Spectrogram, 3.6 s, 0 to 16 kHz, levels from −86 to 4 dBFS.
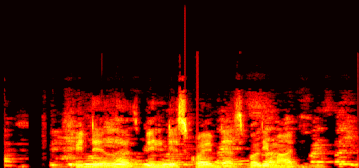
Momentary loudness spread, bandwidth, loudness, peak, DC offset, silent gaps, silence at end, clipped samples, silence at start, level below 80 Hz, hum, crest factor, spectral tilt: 13 LU; 7.8 kHz; -13 LUFS; 0 dBFS; under 0.1%; none; 0 s; under 0.1%; 0.05 s; -52 dBFS; none; 14 dB; -5 dB/octave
